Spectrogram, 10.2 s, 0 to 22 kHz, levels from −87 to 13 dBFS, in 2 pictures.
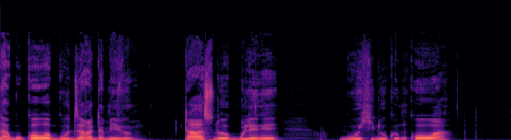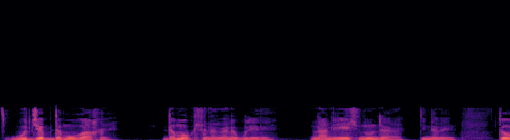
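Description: A speech recording drops into an adaptive stream at a lower bitrate from 4.74 s to the end. The change is sudden, with no gap or dropout. Above about 5.1 kHz nothing remains, so sibilants lose their bite and the treble turns dull. Coding artefacts rise at the same moment. The step in quality points to the player switching from around 96 kbit/s AAC to about 16 kbit/s after the connection slowed.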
